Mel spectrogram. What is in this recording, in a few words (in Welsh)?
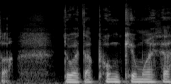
"pwnc", Welsh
